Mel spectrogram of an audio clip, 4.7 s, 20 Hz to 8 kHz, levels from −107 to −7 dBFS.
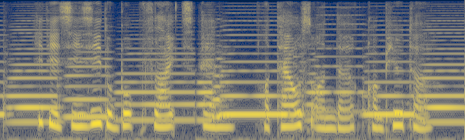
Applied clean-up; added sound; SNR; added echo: none; Accordion; 1 dB; none.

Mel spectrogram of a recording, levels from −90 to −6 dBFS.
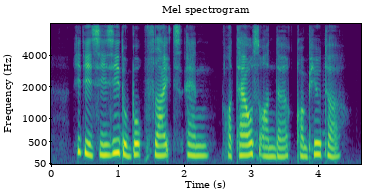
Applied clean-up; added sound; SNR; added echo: none; none; none; none.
